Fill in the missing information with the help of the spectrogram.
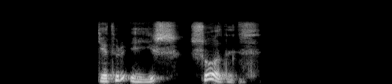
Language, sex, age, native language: Icelandic, male, 40-49, Icelandic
